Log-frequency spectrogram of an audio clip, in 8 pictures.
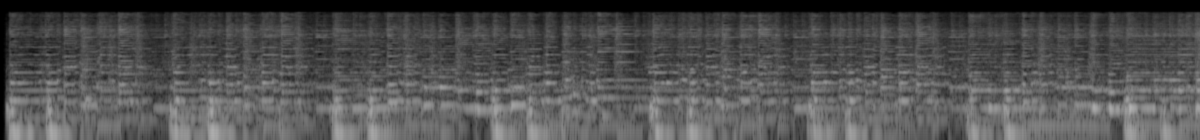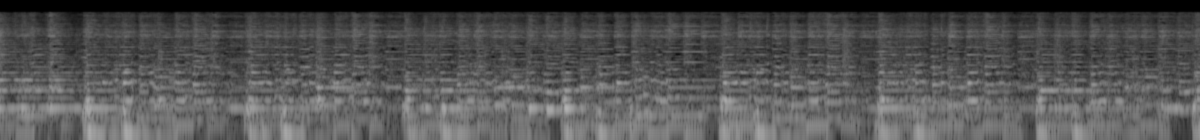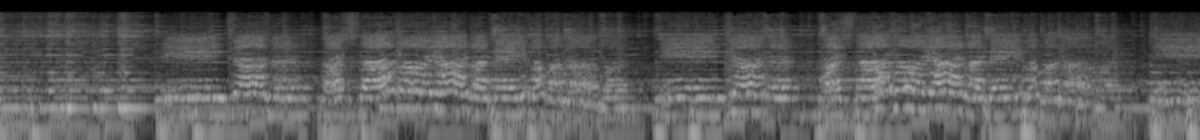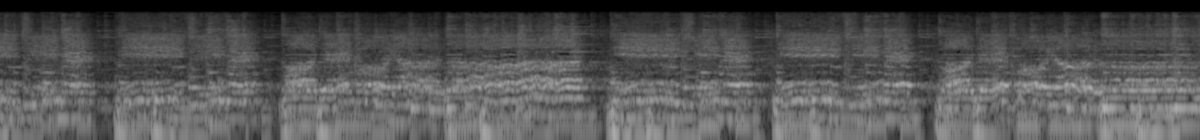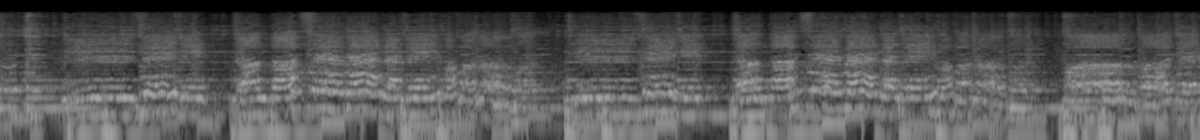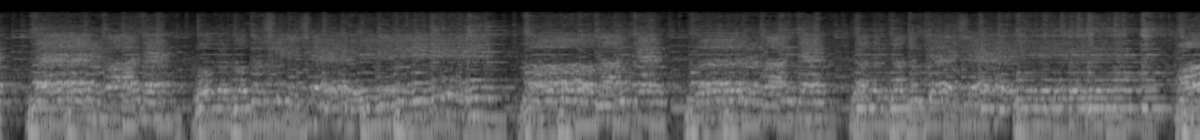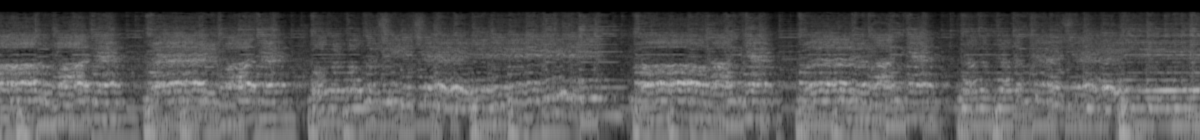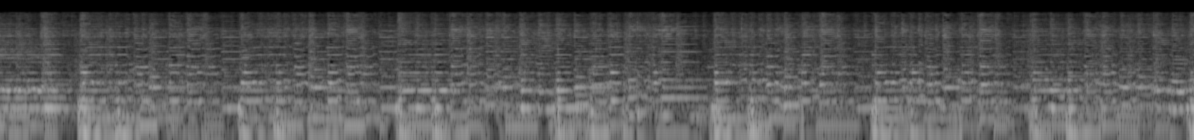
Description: Etiketler: türkiye, türkü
